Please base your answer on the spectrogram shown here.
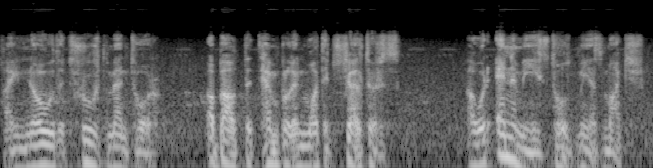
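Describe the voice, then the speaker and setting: An actor playing a defiant, driven young assassin in a video game cutscene, with an intense, dramatic delivery. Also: male voice, mid-range voice, normal speed, gravelly, lo-fi sound, a little hiss or hum, natural voice. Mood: grave, insistent.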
